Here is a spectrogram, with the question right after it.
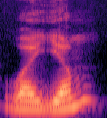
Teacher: واو کو وی کی طرح نہیں پڑھنا آپ نے، وَيَم، یا کو لائٹ رکھنا ہے، میم کو شیک نہیں ہونے دینا ہے.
